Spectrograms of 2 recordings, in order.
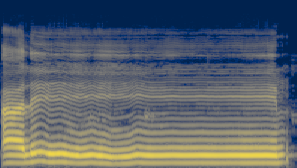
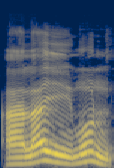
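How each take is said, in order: First: The word ends with a bare 'm' sound. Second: The word ends with a full 'mun' sound. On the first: The reader stops on this word. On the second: The reading continues without stopping.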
